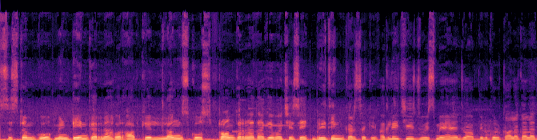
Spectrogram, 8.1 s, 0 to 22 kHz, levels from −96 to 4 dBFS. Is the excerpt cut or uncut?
uncut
